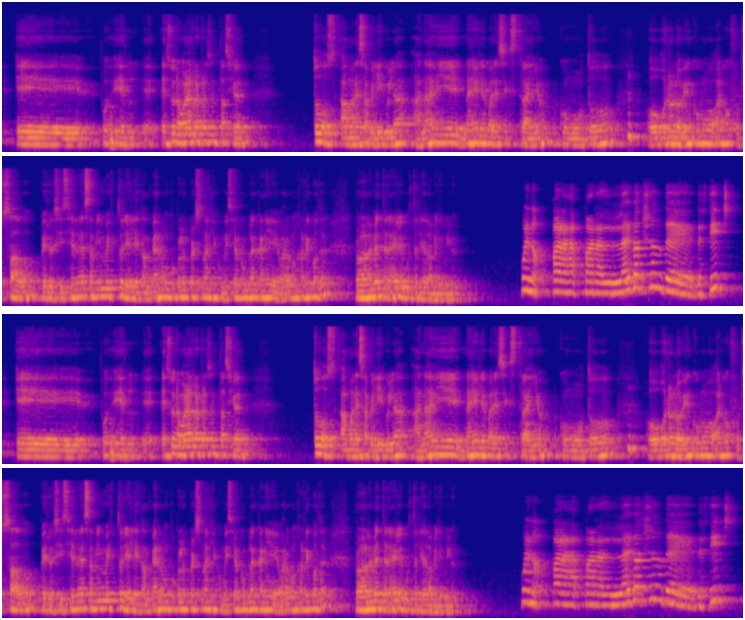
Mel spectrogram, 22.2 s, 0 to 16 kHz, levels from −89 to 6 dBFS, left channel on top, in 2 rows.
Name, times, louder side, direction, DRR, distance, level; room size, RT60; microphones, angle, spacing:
voice 1, 0.0-3.7 4.7-9.2 9.7-17.9, equal, 10° right, 4 dB, 0.9 m, -24 dB
voice 2, 18.9-22.0, left 3 dB, 45° left, 6 dB, 0.4 m, -23 dB
5.4 x 5.0 x 5.0 m, 0.80 s
head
